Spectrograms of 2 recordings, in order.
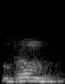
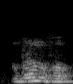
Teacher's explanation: উচ্চারণটা কেন অন্যরকম দেখো, যখন আমরা ব্রহ্ম লিখি তখন কিরকম ভাবে লিখি, বয়রফলা, ঠিক আছে, ঠিক আছে, তো এটার উচ্চারণ কিরকম হয়ে যায়, ব্রহ্ম, আগে মটা চলে আসে তারপরে হ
